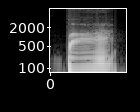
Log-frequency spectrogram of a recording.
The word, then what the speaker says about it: 吧: this character is pronounced ba ba and this character is not pronounced in a particularly strong tone it's normally unstressed when you hear it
